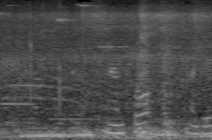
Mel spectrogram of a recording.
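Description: Supermarket background noise with music in the background and a person's voice about a second in.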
